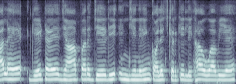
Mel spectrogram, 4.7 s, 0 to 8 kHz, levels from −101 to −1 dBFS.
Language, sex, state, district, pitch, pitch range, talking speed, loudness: Hindi, female, Haryana, Jhajjar, 170 Hz, 165-180 Hz, 190 wpm, -11 LUFS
